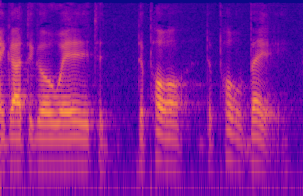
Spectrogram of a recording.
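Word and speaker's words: Depoe Bay: It's not Depot. The locals say it's DePaul Bay, something like that.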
